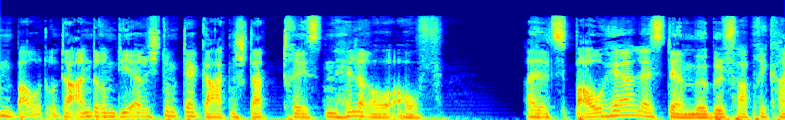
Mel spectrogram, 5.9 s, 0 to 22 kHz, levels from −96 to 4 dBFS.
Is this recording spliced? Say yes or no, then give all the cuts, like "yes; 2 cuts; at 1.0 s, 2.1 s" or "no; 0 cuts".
no; 0 cuts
